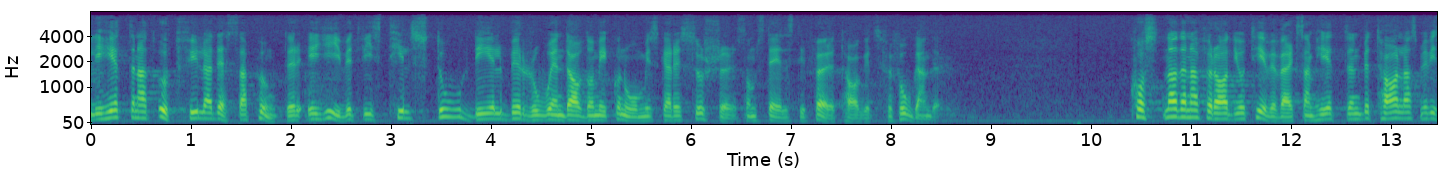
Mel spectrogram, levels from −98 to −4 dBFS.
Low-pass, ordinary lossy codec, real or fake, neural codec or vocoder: 7.2 kHz; MP3, 48 kbps; real; none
